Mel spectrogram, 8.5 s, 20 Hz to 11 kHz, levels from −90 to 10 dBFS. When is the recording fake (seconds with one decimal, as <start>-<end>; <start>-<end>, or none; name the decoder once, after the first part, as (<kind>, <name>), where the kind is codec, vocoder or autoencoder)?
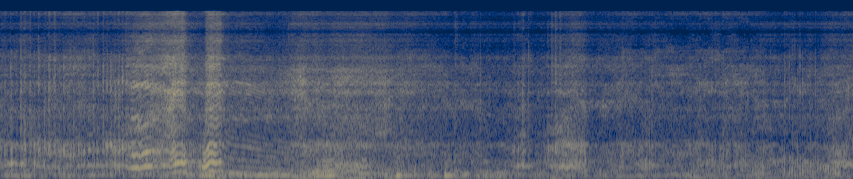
0.0-2.0 (codec, SNAC); 2.9-8.5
